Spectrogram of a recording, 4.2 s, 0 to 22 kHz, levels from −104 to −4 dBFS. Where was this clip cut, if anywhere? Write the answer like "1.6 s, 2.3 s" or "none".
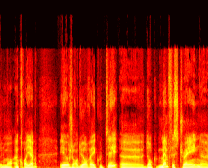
none

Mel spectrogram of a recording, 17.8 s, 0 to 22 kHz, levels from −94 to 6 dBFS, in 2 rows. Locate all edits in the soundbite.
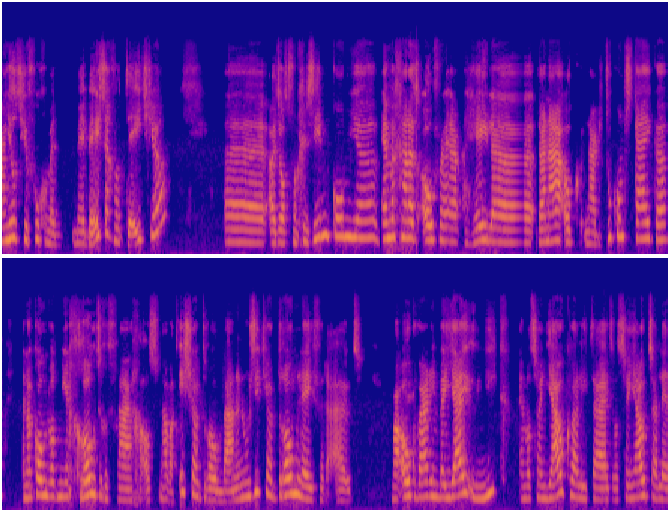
5.0 s, 7.1 s

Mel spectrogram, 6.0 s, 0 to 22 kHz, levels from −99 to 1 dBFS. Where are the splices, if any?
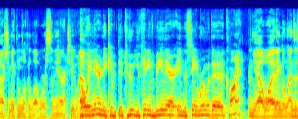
1.6 s, 5.0 s

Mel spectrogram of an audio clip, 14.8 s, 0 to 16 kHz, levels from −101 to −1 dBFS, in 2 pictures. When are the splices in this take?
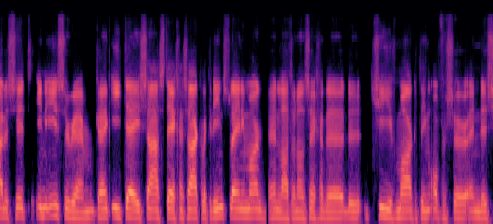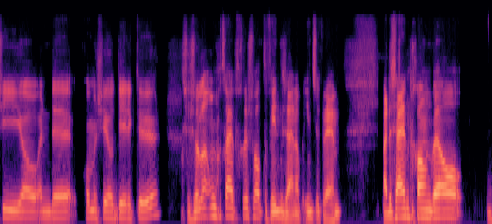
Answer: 1.6 s, 4.0 s, 10.1 s

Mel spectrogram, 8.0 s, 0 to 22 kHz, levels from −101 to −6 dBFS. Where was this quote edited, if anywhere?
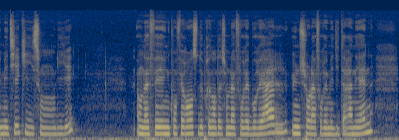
2.7 s

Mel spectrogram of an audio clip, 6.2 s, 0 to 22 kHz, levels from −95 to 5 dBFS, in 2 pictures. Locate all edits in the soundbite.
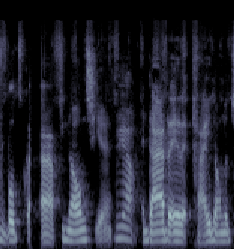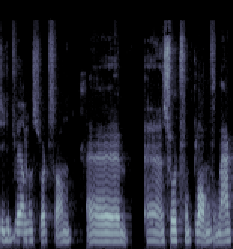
4.9 s

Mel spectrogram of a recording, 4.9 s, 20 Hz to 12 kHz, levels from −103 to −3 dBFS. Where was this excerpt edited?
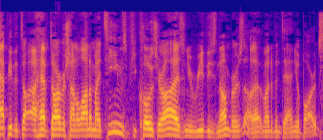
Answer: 1.9 s

